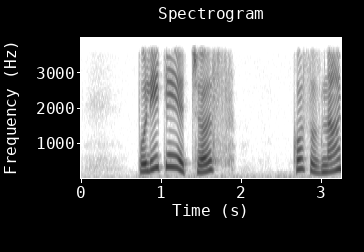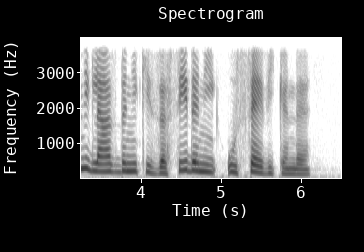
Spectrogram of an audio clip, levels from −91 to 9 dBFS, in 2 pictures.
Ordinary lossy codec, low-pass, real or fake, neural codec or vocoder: none; 3.6 kHz; real; none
